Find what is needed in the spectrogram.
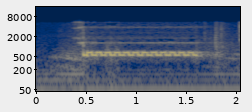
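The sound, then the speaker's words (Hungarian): A telephone rings in a charity service's office in Szeged: one fairly loud, warbling electronic ring of about a second, then fades into quiet background. “Folyamatosan csöng a telefon a Szeretetszolgálat Szegedi központjában.”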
